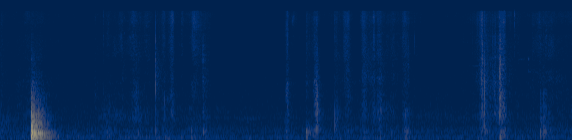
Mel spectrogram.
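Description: A dull thump about half a second in, then faint crackling and rustling as a crusty homemade loaf is handled, with a short burst of crackles near the end.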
